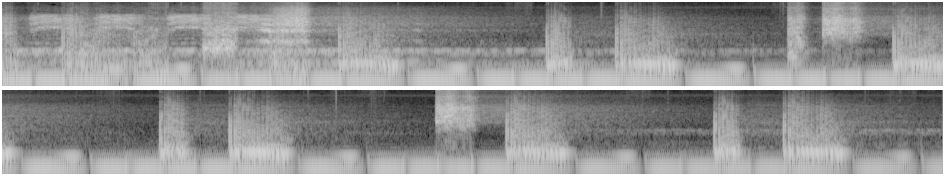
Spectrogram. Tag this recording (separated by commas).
Electronic music, Music, Drum and bass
